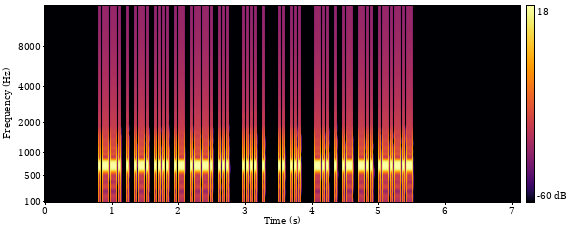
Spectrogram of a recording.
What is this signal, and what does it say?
Morse code, heard as a keyed tone, about 40 wpm, 700 Hz. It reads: PERHAPS HE IS DEAD.
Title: Sentences from Top 1500 Words 40wpm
